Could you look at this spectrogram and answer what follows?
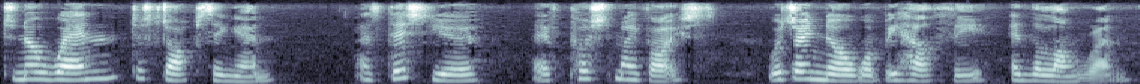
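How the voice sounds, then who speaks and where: In a dull lo-fi recording, a young music student reads her reflective self-review of a year of singing study earnestly. Her fairly high, creaky voice moves at a measured pace with fairly even intonation.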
